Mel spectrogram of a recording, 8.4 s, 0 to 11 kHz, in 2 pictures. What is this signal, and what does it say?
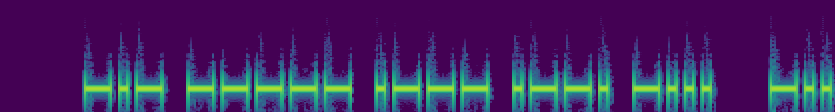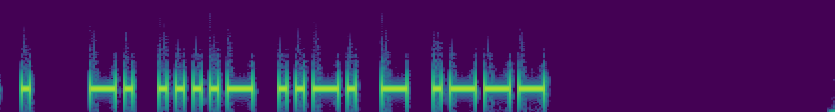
Morse code, heard as a keyed tone, about 27 wpm, 700 Hz. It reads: K0JPB DE N4FTJ
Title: USA Callsign DE Callsign - 5 Characters - 28wpm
